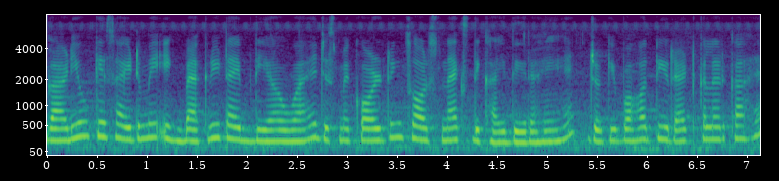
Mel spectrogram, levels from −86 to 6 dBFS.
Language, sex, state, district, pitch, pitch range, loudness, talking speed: Hindi, female, Delhi, New Delhi, 220 Hz, 210-245 Hz, -15 LUFS, 220 wpm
